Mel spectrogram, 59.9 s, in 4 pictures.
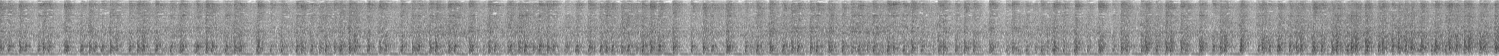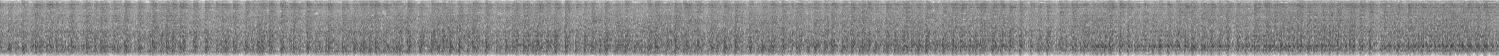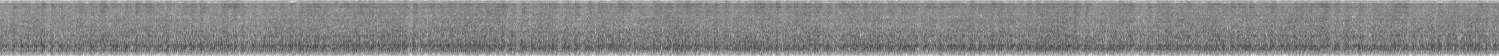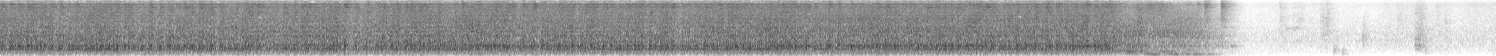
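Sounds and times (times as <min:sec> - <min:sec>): motorcycle engine idling: 0:00.0 - 0:56.4.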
